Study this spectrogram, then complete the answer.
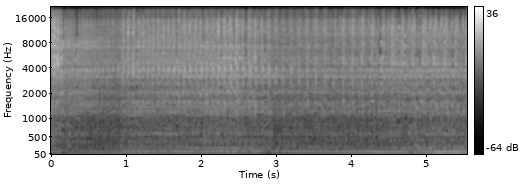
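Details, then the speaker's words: Old Volvo junked as non-starting despite new plugs, wires, fuel pump; fixed by reseating brittle wiring connections at relay: steady low hum with even idle rhythm, no knocks or misses; normal idle. "it sounds like a beautiful Swedish prick"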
